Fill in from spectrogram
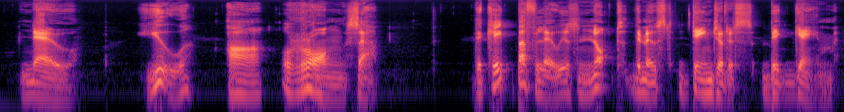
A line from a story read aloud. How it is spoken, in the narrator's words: he said, slowly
